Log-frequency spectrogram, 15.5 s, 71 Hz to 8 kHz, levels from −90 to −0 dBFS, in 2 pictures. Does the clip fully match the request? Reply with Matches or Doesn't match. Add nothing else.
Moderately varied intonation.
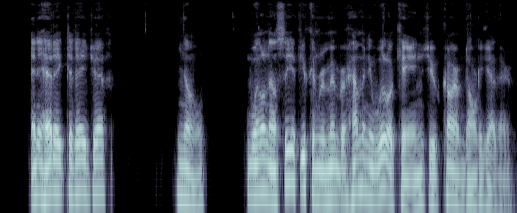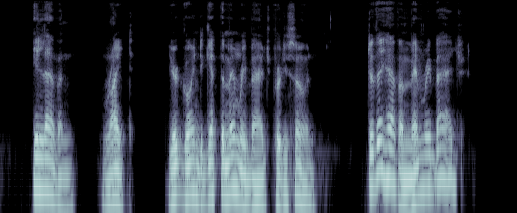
Doesn't match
